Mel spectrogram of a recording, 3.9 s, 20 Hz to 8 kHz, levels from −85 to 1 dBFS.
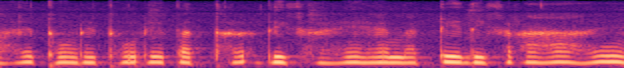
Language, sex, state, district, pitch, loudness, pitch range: Hindi, female, Uttar Pradesh, Jyotiba Phule Nagar, 200 Hz, -15 LUFS, 195-205 Hz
